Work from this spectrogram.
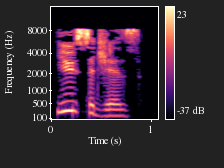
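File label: "usages", British English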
